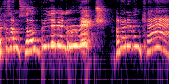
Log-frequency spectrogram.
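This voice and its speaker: A put-on character voice at an extremely high pitch moves at a fairly slow pace with audible echo. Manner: haughty, exclaiming.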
